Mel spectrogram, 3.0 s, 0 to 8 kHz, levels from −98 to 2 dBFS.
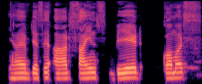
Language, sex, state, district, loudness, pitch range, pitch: Hindi, male, Jharkhand, Sahebganj, -21 LUFS, 135-150 Hz, 140 Hz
